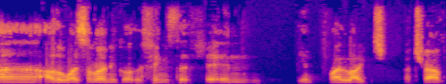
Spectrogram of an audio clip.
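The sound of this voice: Fast and flat, a man talks in a monotone with a fairly low pitch and a slightly husky edge, the sound dry and close with no echo.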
